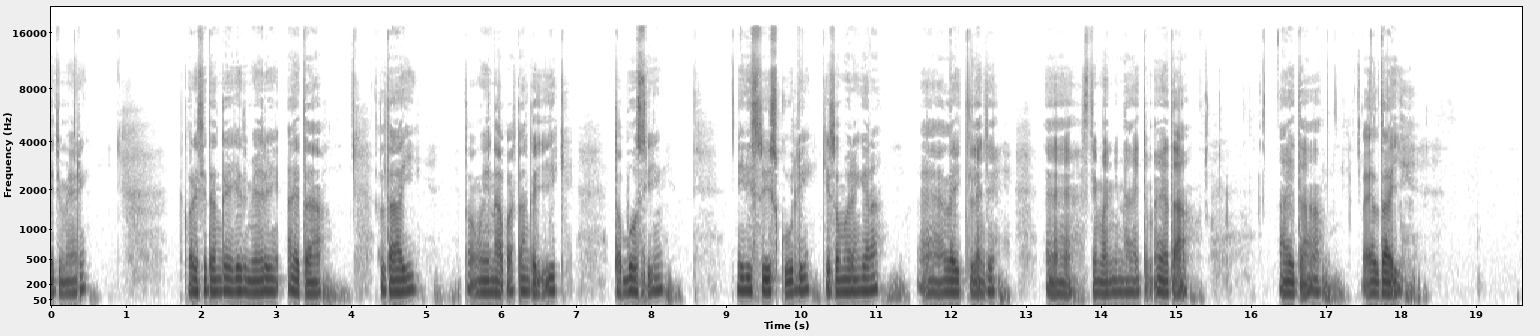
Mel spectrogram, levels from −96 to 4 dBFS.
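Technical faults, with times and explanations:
No technical faults can be heard in this recording.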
